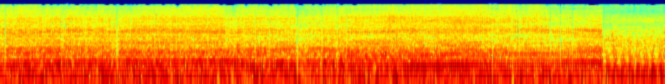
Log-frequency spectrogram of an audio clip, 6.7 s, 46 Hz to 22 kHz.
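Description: Yamaha MT-03's 660 cc single-cylinder engine running at road speed, heard from the rider's helmet with wind rumble. The note dips slightly about two seconds in, climbs slowly from about three and a half seconds, and drops away near the end.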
